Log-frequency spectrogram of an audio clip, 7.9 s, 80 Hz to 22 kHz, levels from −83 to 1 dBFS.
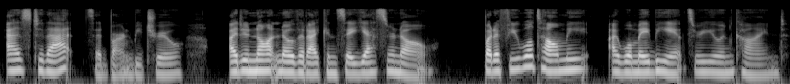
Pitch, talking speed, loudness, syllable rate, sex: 180 Hz, 230 wpm, -22 LUFS, 5.1 syllables/s, female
